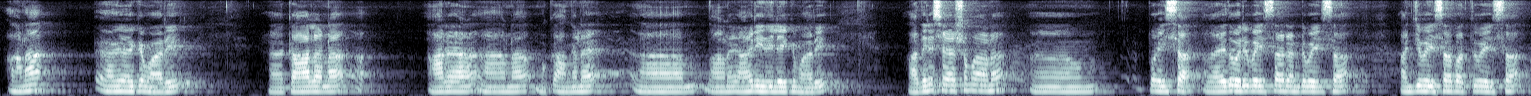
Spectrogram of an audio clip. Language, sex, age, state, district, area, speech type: Malayalam, male, 60+, Kerala, Idukki, rural, spontaneous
